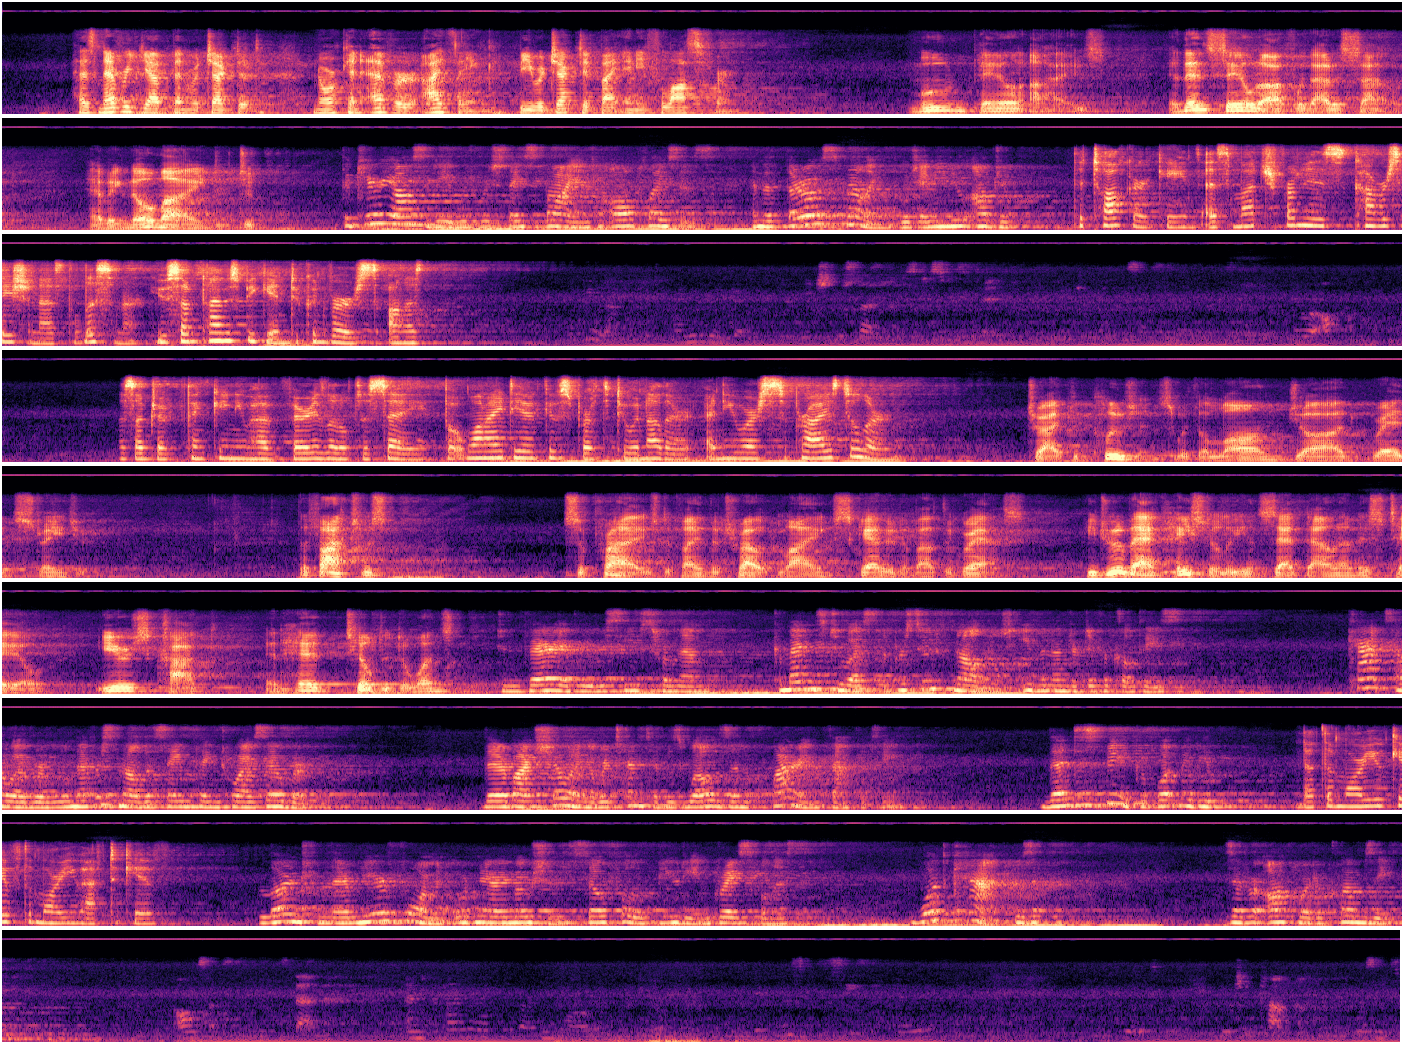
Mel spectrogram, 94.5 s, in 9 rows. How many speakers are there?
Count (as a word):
five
